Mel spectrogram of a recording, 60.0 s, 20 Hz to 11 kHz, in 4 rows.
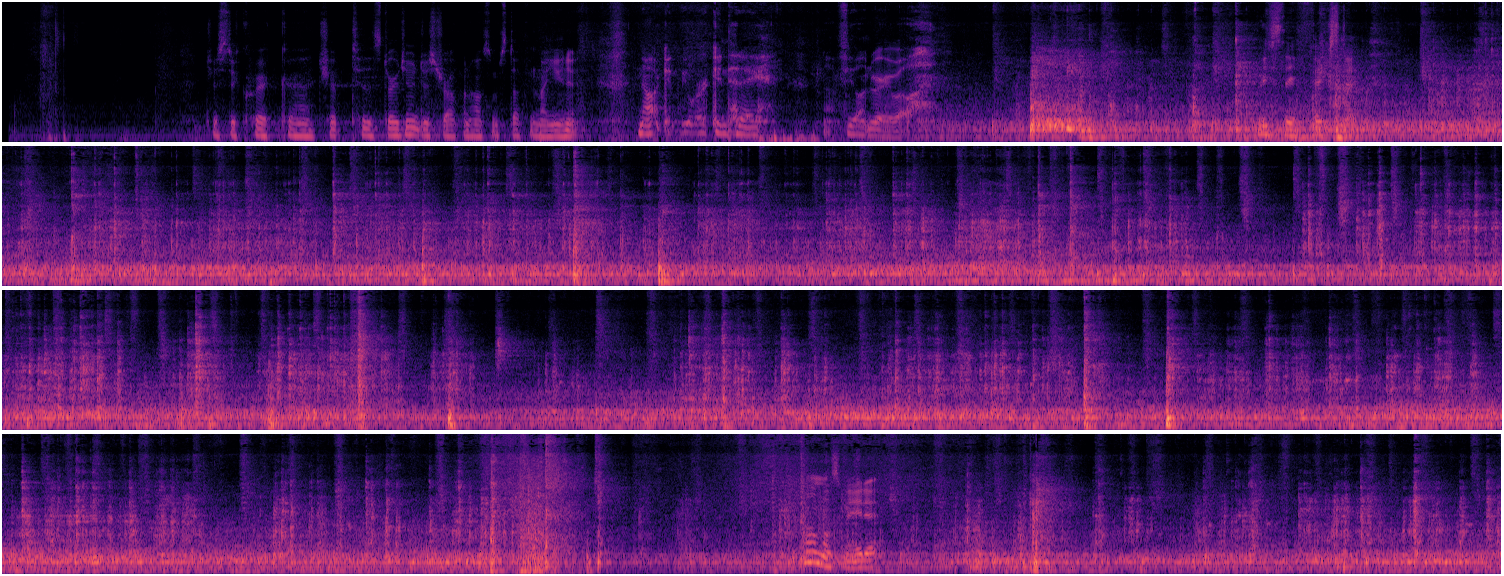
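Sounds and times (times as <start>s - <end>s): dolly wheels rolling on concrete: 5.4s - 59.9s.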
